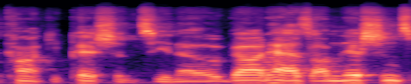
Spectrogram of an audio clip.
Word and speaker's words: concupiscence: bad cocky patients and concupiscence you know I'm sorry that's the way it's actually pronounced when I first learned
